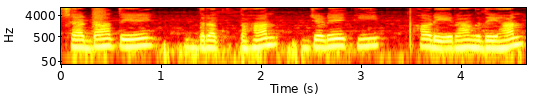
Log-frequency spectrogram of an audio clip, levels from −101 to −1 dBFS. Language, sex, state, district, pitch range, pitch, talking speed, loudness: Punjabi, male, Punjab, Kapurthala, 180-215 Hz, 195 Hz, 130 wpm, -14 LUFS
